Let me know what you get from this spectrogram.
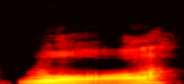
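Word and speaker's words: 我: or me translates to war and it is pronounced using a falling rising tone let's try and say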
